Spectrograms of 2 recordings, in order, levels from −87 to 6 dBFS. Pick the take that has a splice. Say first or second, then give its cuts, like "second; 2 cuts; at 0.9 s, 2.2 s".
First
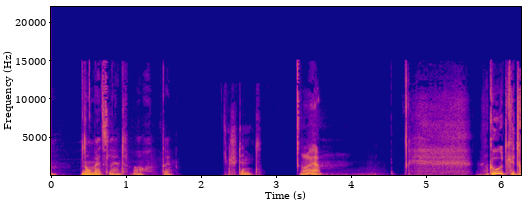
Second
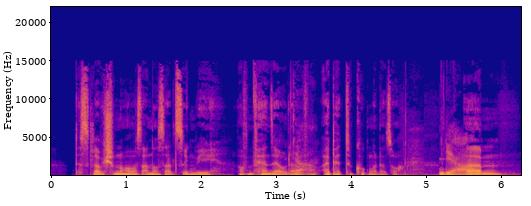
second; 1 cut; at 5.0 s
